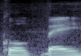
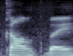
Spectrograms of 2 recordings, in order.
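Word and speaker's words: Kalk Bay: this is the area we call coke bay or uh caulk bay however you want to pronounce it um as i told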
